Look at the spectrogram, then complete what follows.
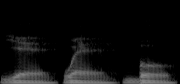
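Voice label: "yewebo", concatenated syllables; Affixing experiment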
